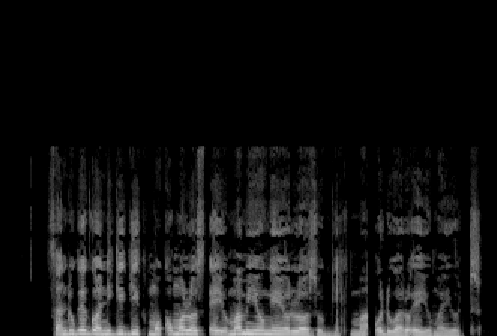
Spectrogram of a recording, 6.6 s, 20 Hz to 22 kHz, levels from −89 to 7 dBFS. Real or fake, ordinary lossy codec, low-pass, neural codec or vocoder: real; AAC, 32 kbps; 19.8 kHz; none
